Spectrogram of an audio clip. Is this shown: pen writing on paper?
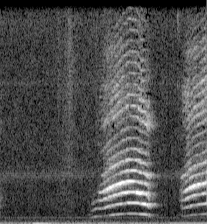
no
